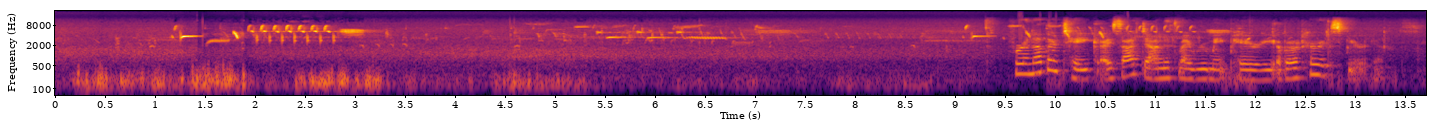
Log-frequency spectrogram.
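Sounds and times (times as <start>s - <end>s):
springtime birds chirping and trilling: 0.0s - 13.6s
speech: 9.6s - 13.4s.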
